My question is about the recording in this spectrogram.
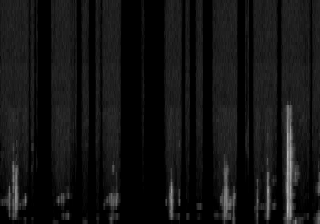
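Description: Near silence, with a few faint, short sounds from a film playing in the background, which include a kid yelling; the strongest comes near the end.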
